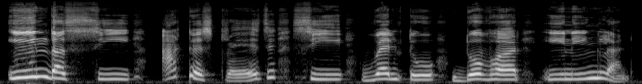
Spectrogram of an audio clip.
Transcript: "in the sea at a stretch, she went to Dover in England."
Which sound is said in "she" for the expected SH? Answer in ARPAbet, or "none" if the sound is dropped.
S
